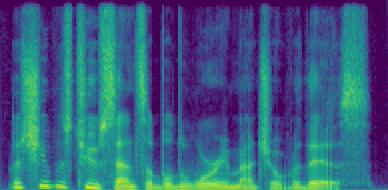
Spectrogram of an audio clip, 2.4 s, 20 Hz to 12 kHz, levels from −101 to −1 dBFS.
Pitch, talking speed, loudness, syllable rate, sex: 185 Hz, 245 wpm, -19 LUFS, 6.3 syllables/s, female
